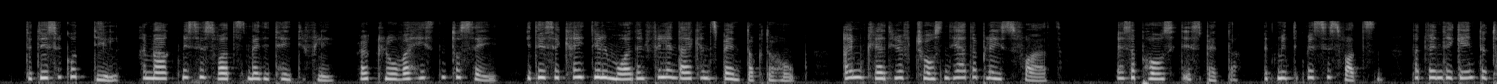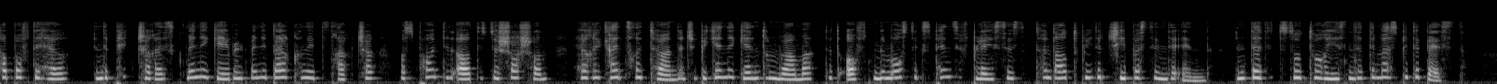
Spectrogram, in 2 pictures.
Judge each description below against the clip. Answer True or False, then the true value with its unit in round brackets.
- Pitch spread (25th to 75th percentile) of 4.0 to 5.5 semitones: False (3.6 semitones)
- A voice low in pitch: False (290 Hz)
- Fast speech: True (210 wpm)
